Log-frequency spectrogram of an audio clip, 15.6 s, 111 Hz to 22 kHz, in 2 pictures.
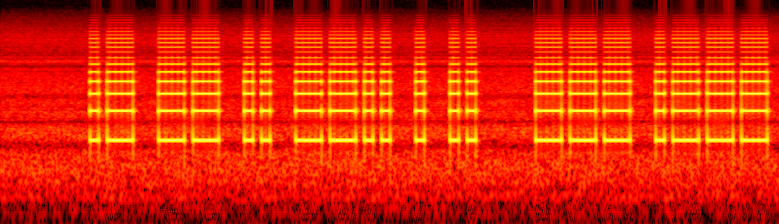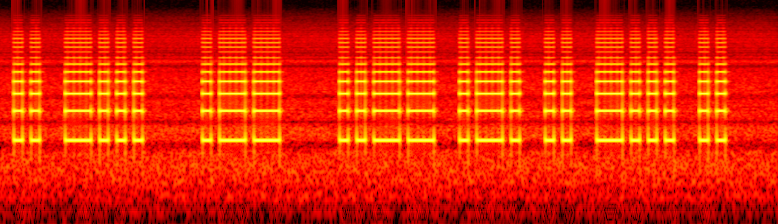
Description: Morse code (Persian alphabet), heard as electronic beeps, machine-sent, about 14 wpm, 800 Hz. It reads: امیزهی عجیب و غریبی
